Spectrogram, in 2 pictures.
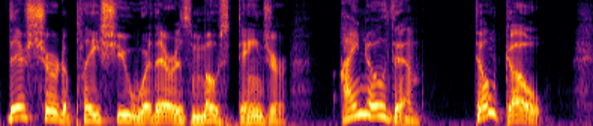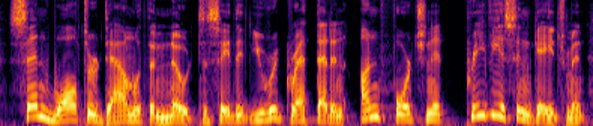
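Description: Fretful scolding wife, a man putting her on, high and nagging, dry sound. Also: dry recording. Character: scolding worried wife and mother. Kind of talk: audiobook character reading.

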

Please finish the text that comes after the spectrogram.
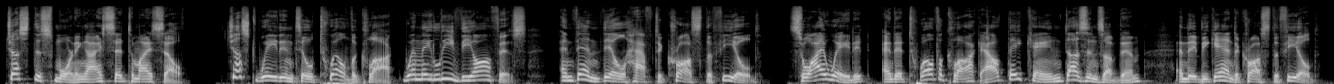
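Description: A man's voice: medium pitch, big pitch swings, normal speed, no echo, studio quality, voice pushed up, close to an everyday voice. A man voicing a grumbling, sarcastic soldier in a storybook, complaining emphatically and repeating himself in weary exasperation. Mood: grudging, exasperated. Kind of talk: storybook character voice.

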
